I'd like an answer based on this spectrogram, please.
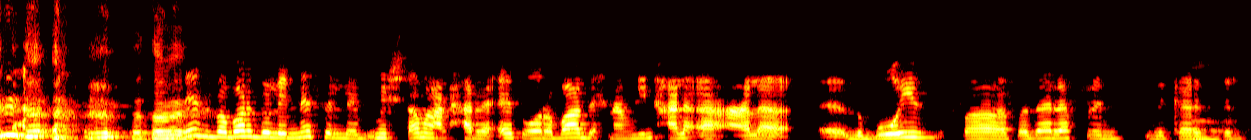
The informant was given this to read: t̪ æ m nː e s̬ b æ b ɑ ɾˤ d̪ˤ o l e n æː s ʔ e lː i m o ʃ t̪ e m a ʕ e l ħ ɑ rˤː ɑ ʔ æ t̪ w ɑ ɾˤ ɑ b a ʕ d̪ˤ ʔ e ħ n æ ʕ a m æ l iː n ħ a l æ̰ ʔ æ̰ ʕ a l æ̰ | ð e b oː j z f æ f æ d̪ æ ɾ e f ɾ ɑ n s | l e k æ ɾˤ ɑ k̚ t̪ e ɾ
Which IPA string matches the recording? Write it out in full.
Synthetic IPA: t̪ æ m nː e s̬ b æ b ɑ ɾˤ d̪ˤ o l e nː æː s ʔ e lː i m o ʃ t̪ æ m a ʕ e l ħ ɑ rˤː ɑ ʔ æː t̪ w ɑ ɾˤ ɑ b ɑ ʕ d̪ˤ ʔ e ħ n æ ʕ a m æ l iː n ħ a l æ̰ ʔ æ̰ ʕ a l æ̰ | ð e b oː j z f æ f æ d̪ æ ɾ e f ɾ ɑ n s | l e k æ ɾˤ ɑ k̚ t̪ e ɾ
